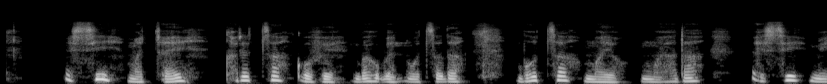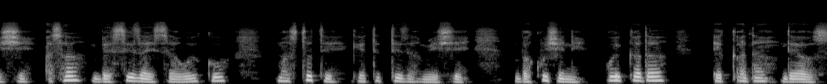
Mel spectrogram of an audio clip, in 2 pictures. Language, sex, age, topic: Gamo, male, 25-35, government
